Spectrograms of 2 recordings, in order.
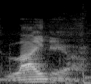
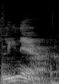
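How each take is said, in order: First: It is pronounced the way the spelling suggests. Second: It is pronounced the usual English way. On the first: This is how the spelling seems to want it said. "my opinion, it should be read read as linear" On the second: This is how English speakers actually say it. "But in English, it's linear"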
